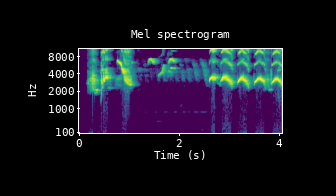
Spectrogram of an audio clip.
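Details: Caged Asian pied starling in energetic full song meant to stir other caged birds to sing: harsh chattering notes, then a run of bright, repeated down-slurred whistles about twice a second.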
